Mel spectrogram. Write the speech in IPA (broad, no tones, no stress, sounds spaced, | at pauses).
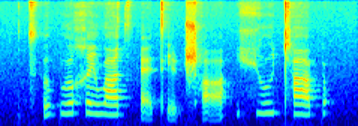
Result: t͡sʼ ʊ p u χ i w ɑ t͡sʼ æ̰ tʼ ḭ ʈ͡ʂʰ ɑ̰ | ç u cʰ ɑ p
